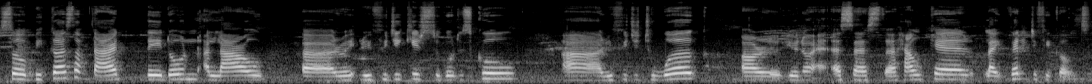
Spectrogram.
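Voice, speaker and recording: Over noticeable background noise, a woman with a fairly high pitch speaks at a fairly slow pace with fairly even intonation. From Myanmar, raised in Malaysia. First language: Rohingya / Burmese. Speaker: refugee advocate. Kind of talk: interview. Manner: hesitant, many fillers.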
